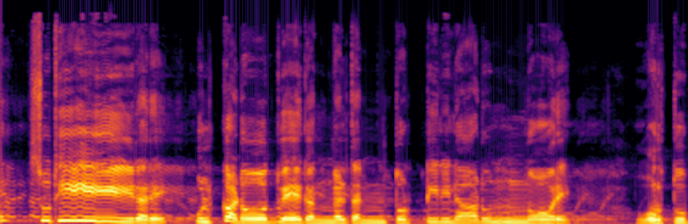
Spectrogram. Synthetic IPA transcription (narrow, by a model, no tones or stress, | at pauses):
sud̪ʱiːɾɐɾe̞uɭkɐɽoːd̪ʋeːɡɐŋɡɐɭt̪ɐnːet̪oʈːililaːɽunːoːɾe̞ | oɾt̪ːu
